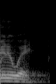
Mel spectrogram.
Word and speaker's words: Inoue: Now, before we get to Errol Spence, Bud, Stevie Fulton against Neo you pronounce it better than I do. Inoue.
